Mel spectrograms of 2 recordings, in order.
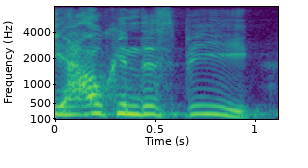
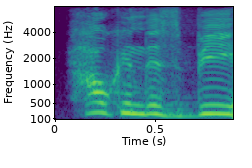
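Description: First: Higher, falling dismay; disbelief. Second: Higher, incredulous question; can't believe what they're seeing; disbelief. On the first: A preacher voicing guests, falling dismay. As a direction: shake your head at it. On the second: A preacher voicing guests, rising disbelief. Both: Acted.

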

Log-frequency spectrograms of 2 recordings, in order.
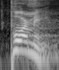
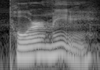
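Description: First: Louder, higher mock whine on poor me; whiny poor me. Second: Resigned sigh of self-pity. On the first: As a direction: wail poor me like a self-pitying complainer. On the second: Retold or imitated. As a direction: mumble poor me as if giving up. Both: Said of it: "self-pity".

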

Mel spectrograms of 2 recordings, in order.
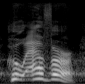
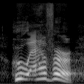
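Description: Both takes have the same delivery.

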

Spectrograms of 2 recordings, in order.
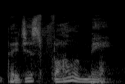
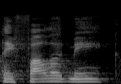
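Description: First: Softer, letting it sink in; much softer. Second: Said in the usual way. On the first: Shown as a demonstration. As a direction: drop right down, almost under the breath.

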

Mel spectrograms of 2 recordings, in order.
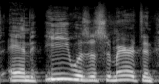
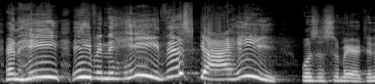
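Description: First: Said in the usual way. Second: High, loud stress on he; emphatic. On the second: Shown as a demonstration. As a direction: punch "even he" and "this guy". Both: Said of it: "it's in the emphatic".

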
